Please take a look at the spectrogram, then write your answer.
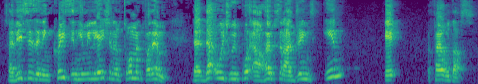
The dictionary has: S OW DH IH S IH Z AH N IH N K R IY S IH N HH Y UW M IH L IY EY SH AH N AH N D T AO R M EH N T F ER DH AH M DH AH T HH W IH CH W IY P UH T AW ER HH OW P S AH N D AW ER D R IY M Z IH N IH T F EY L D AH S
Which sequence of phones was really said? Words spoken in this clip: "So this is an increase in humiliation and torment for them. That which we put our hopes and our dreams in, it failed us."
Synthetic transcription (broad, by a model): S OW DH IH S IH Z AH N IH N K R IY S IH N Y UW M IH L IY EY SH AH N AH N T AO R M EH N T F ER DH AH M DH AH T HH W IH CH W IY P UH T AW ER HH OW P S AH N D AW ER D R IY M Z IH N IH T F EY L D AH S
